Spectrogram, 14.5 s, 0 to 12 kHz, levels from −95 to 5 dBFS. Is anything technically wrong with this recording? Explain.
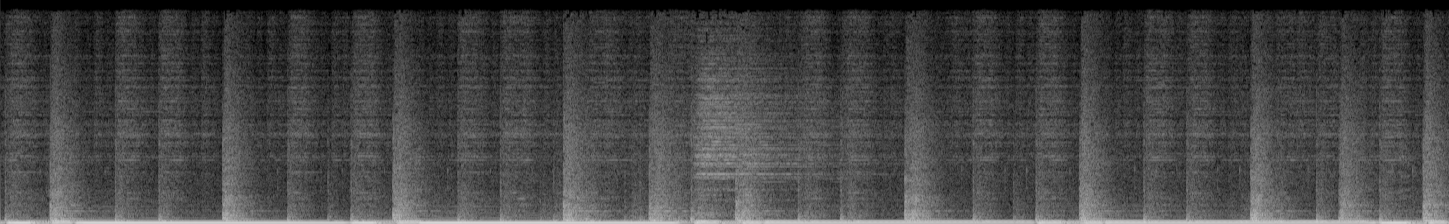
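No, no technical faults.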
